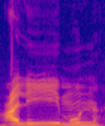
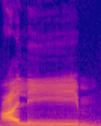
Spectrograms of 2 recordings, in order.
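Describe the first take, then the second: First: The word ends with an -un sound. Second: The word ends on a bare m sound. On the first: This is the full form without stopping. "आखिरी हरूफ की असल हरकत अलीमुन है" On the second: This is the form used when stopping. "इसका वक़फ़ हम करेंगे अलीम"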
